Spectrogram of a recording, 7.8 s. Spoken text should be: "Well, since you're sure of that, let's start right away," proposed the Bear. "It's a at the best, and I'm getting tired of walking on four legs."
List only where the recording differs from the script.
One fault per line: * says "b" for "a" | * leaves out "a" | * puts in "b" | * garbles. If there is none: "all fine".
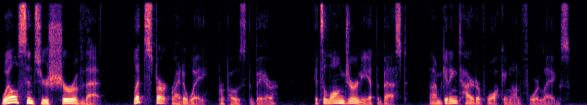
* puts in "long journey"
